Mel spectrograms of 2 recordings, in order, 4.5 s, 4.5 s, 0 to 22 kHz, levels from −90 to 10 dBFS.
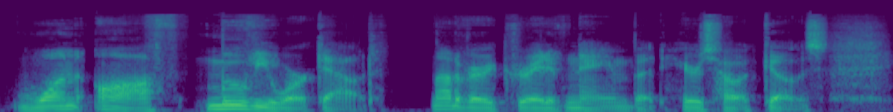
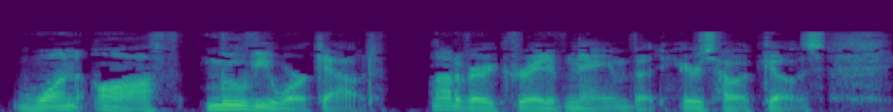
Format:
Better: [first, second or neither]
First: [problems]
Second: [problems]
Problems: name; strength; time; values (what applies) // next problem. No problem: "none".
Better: first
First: garbled, watery; slightly; nothing above 12.5 kHz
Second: garbled, watery; badly; nothing above 6.5 kHz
